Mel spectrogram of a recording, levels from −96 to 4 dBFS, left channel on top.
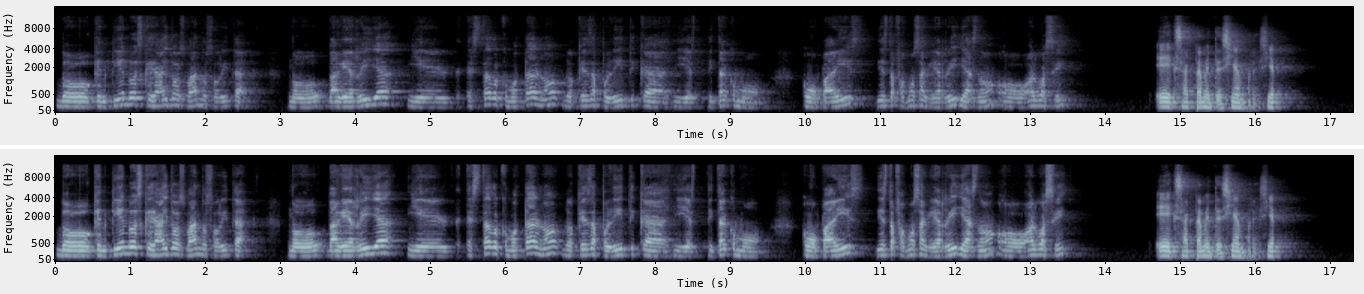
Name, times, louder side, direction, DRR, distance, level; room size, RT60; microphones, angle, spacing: voice 1, 0.0-2.5 3.1-9.4 10.0-13.4, right 5 dB, 70° right, 16 dB, 0.4 m, -31 dB
voice 2, 14.7-16.2, right 1 dB, 5° right, 13 dB, 0.4 m, -27 dB
10.5 x 7.7 x 8.4 m, 0.71 s
head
